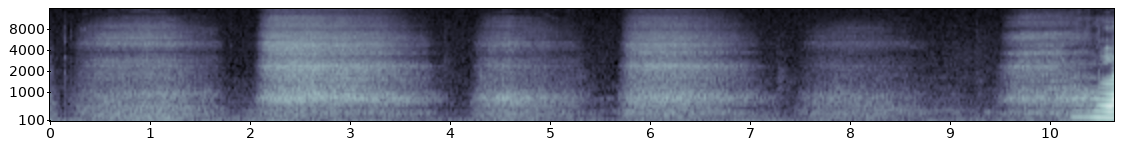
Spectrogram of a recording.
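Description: Heavy, deep breaths during a yoga half moon pose, about five long inhale-exhale swells, close and audible with short pauses between.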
